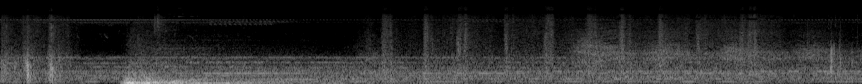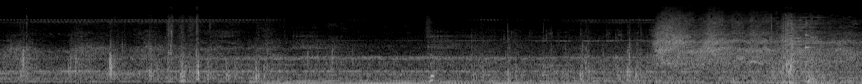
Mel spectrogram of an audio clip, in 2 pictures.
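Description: Wind blows softly and steadily.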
